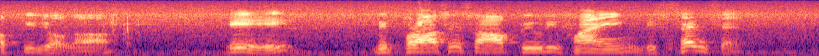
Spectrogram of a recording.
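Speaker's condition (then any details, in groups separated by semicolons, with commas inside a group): No condition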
